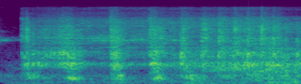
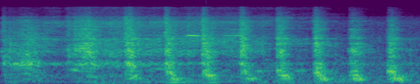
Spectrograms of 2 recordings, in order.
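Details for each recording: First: Mahindra Maxmo passenger diesel after repair of a cranking-but-not-starting fault: brief crank, then it catches promptly and settles into a regular diesel clatter, starting cleanly; pickup still to be checked. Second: Mahindra Maxmo passenger diesel that sometimes starts and sometimes doesn't: starter churns about two and a half even beats per second for three seconds without catching, cranks but won't fire.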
